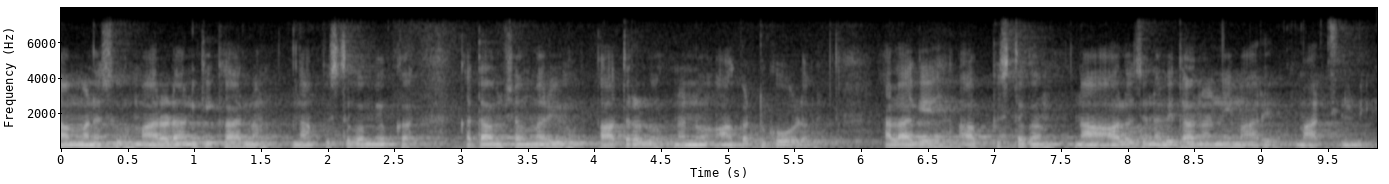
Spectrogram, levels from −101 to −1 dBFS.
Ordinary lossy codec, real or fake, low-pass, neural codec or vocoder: none; real; 7.2 kHz; none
